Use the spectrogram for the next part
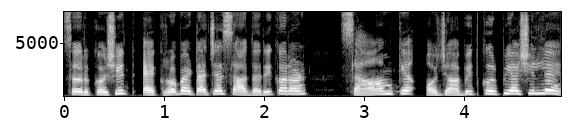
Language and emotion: Goan Konkani, surprised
